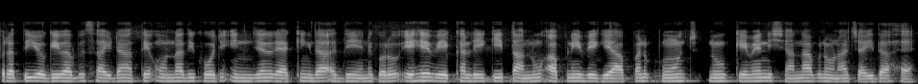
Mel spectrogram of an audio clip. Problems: background sounds at intervals, background conversations at intervals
